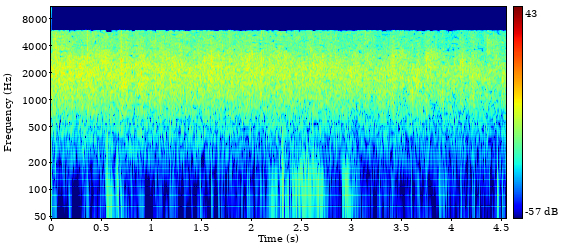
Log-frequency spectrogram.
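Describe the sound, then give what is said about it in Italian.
Audience applause welcoming a guest speaker at an educational lecture in Mondovì, a faint, even wash of many hands clapping that continues without a break or voices. “quindi se gli facciamo subito un applauso per augurargli il benvenuto.”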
